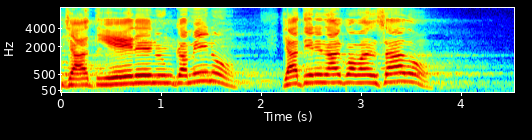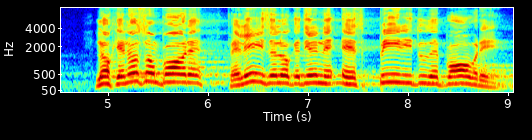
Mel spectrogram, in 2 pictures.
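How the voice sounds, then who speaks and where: Bright-voiced priest preaching in a hall. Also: male voice, high voice. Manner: emphatic and repetitive, addresses the crowd directly. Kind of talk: lively sermon. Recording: long hall reverb.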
